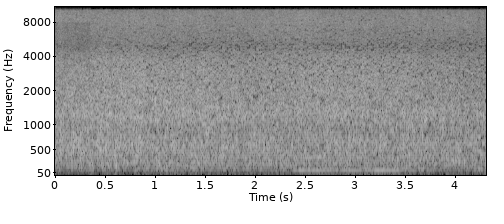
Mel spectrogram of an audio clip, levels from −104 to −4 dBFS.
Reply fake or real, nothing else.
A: real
